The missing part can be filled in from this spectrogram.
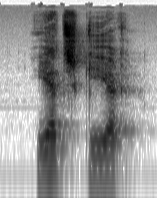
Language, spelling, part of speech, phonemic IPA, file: Dutch, jetskiër, noun, /ˈdʒɛtskijər/, Nl-jetskiër.ogg
- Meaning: someone who jetskis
